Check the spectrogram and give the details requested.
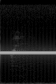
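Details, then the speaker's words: Steady, continuous pure electronic tone with faint speech beneath: a ZOLL Zenix defibrillator's charged-and-ready tone while testing internal paddles, held away from people, in an instructional demonstration. "Attendez la tonalité prêt. Pendant la tonalité prêt, maintenez les poignées internes et les palettes éloignées de toute personne ou objet."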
